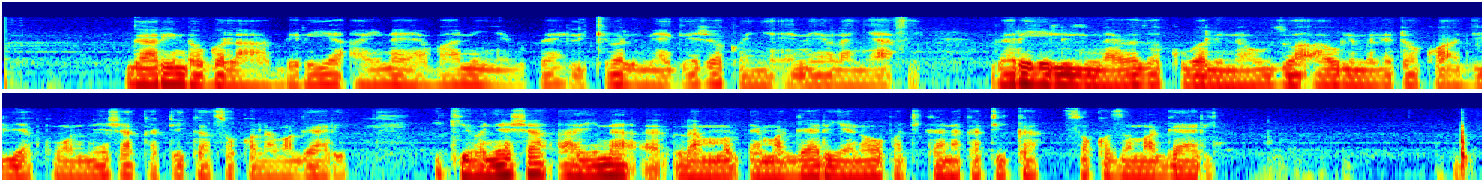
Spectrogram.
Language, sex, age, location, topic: Swahili, male, 25-35, Nairobi, finance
